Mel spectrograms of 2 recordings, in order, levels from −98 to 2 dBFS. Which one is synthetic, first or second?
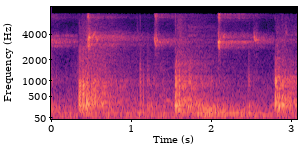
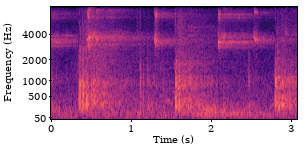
first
